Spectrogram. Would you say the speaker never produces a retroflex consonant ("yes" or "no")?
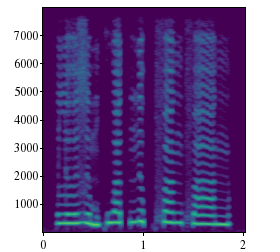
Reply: yes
